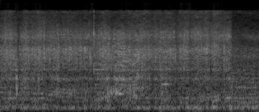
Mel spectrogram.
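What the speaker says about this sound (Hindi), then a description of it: "मसाला अच्छे से फ्राई हो रहा है।" Mixed masala frying with mutton pieces in a pot, a dense close sizzle with stirring scrapes throughout.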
